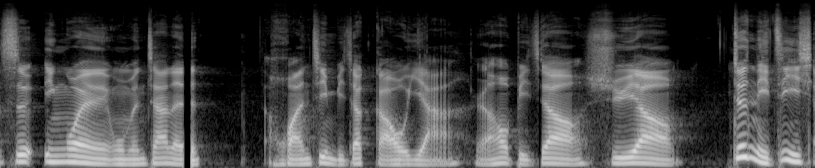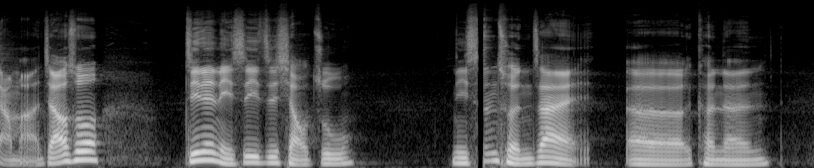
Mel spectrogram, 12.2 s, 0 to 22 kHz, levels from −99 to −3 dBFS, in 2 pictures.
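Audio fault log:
1.37–1.47 s, 4.04–4.07 s, 6.08–6.17 s, 9.69–9.81 s: Bluetooth dropout. The speech cuts abruptly to silence, then resumes further along as though it kept playing. Late wireless packets were likely dropped before reaching the headphones.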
